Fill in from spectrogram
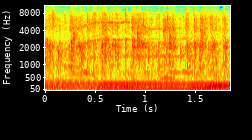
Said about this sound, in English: Let's give a round of applause, because everyone who prayed that is saved.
